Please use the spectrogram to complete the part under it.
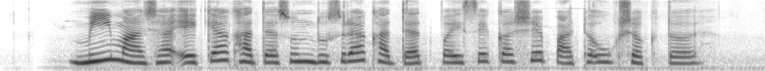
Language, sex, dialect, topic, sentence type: Marathi, female, Southern Konkan, banking, question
